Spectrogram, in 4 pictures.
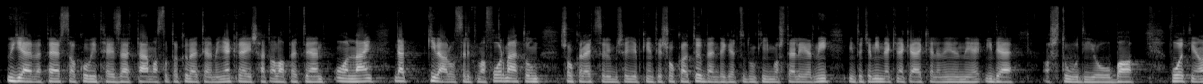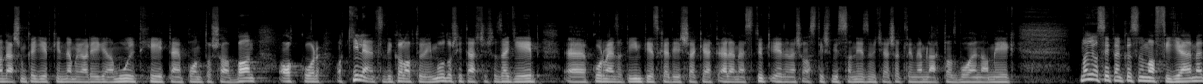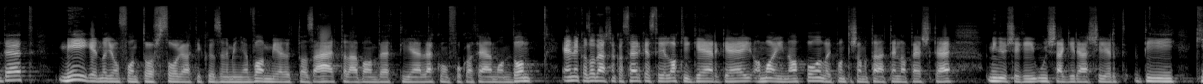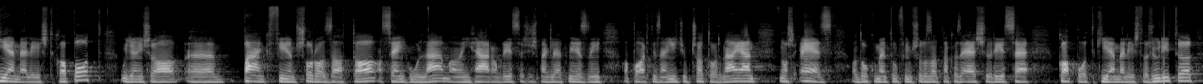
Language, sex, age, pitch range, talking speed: Hungarian, male, 30-49, 120-140 Hz, 175 wpm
